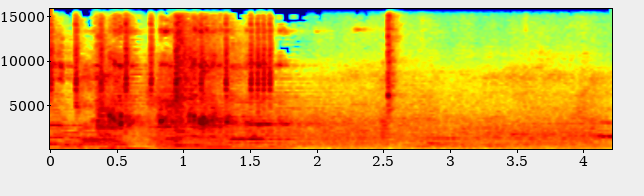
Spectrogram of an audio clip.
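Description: Background music with a heavy, steady bass that cuts off abruptly about two seconds in, leaving a much quieter stretch.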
